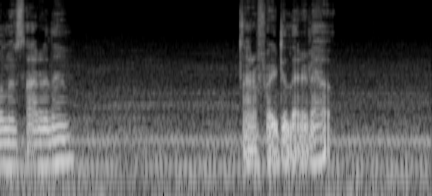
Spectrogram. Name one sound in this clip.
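A young man speaks casually and up close in short bursts.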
